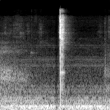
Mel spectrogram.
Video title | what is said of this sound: ASHER KNIVES NOMAD REVIEW GOOD & BAD | it sounds hollow because it doesn't have steel liners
